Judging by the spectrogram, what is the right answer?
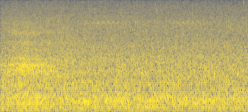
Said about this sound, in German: Wir sitzen hier am Bachufer im Wald oberhalb von St. Gallen.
